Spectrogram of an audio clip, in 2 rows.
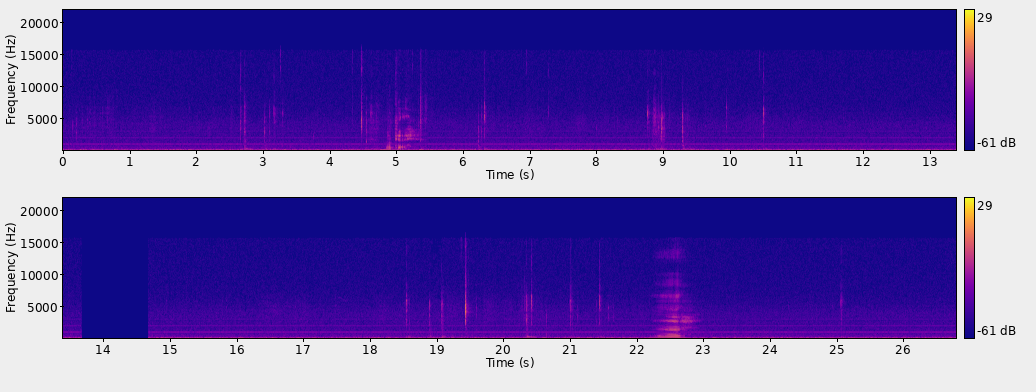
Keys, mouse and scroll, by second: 0.2 ctrl+r, 5.1-7.0 middle drag, 7.4 Tab, 8.3-9.9 middle drag, 10.8-14.2 middle drag, 20.0-24.4 middle drag.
